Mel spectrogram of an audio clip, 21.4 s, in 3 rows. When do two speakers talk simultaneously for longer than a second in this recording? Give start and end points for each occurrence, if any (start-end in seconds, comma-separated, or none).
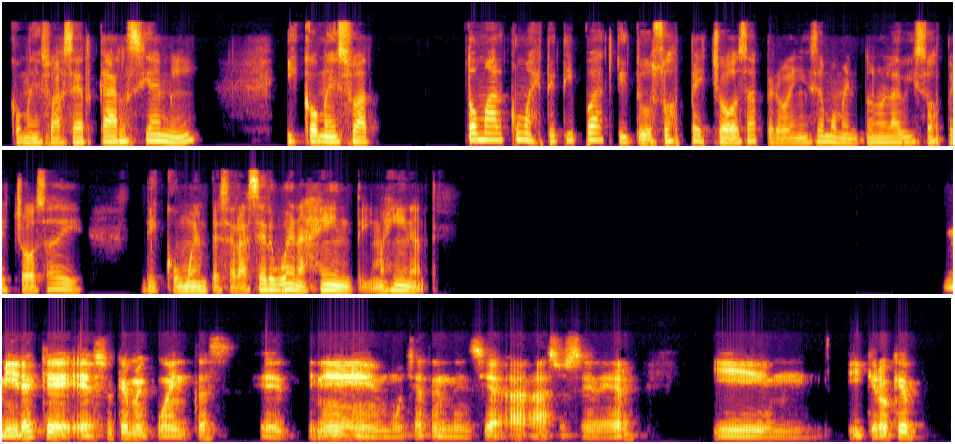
none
